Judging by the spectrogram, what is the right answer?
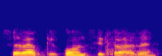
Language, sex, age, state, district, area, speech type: Urdu, male, 18-30, Delhi, East Delhi, urban, conversation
